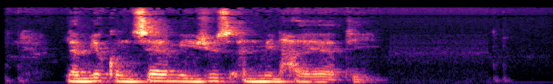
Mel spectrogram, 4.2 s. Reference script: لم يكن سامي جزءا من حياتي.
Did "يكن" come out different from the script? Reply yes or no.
no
